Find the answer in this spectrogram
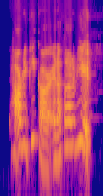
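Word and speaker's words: Pekar: Harvey Pecar.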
